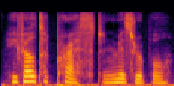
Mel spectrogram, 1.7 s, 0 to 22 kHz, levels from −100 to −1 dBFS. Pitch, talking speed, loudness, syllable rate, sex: 185 Hz, 170 wpm, -21 LUFS, 6.1 syllables/s, female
